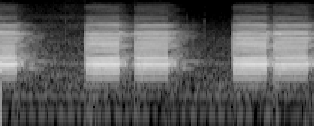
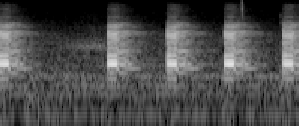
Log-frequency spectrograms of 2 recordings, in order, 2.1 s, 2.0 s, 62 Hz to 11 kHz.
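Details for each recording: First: Garrett Ace 400 metal detector in custom mode with everything above iron notched out: repeated warbling mid-pitch tones about once a second as the coil passes nails, iron targets still signalling through the notch until one more segment is notched. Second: Garrett Ace 400 metal detector air test on a small BB at about 3 inches; five short mid-pitched beeps roughly every 0.4 seconds as the coil sweeps, clean target response.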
